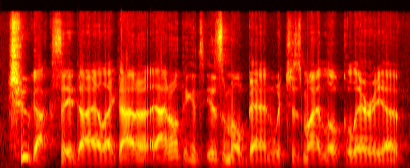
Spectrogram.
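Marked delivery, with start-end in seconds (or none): none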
